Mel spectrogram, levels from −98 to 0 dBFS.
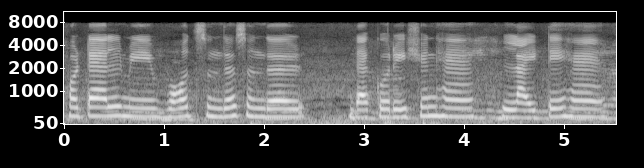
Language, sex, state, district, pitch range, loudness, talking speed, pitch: Hindi, female, Haryana, Charkhi Dadri, 230-260 Hz, -15 LUFS, 100 wpm, 245 Hz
